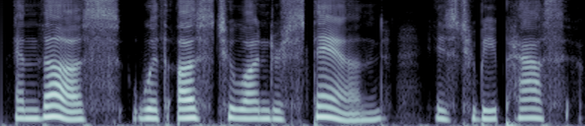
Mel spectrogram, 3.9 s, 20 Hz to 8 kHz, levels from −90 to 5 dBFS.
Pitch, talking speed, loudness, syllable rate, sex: 205 Hz, 155 wpm, -18 LUFS, 4.3 syllables/s, female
